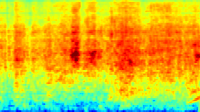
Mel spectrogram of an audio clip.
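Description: Latex modelling balloons rubbing and squeaking against each other as they are twisted and wrapped by hand, a crackly, scratchy rubbing with a few short squeaks.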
